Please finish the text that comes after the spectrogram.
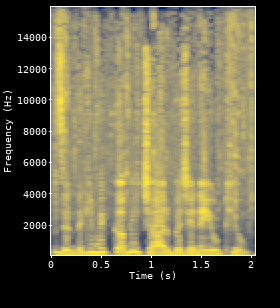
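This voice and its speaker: A woman's voice: mid-range voice, fairly even intonation, brisk, darkish tone, close to an everyday voice. A woman voicing a young newlywed daughter-in-law, questioning and put-upon, in a cartoon moral story. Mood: resentful.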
